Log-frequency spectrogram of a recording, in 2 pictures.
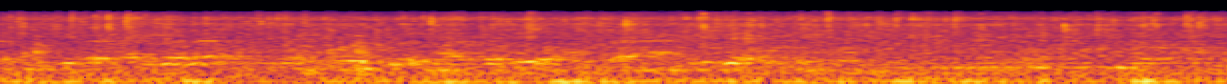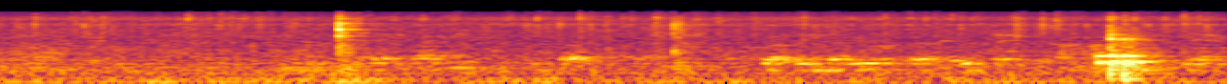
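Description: Sweet paniyaram frying in ghee in a pan, a faint, steady sizzle with soft crackle, a few sharp clinks of a utensil and some quiet talk in the background.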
